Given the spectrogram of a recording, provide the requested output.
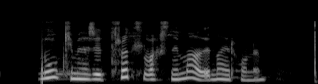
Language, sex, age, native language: Icelandic, female, 15, Icelandic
